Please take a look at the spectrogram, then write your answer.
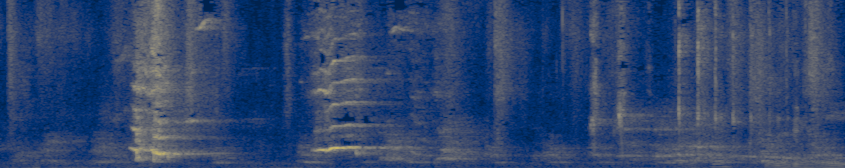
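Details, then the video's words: Timid dog, afraid of the leash and sensitive to leash pressure, screaming in protest during a walk: two loud, shrill harmonic screams about a second apart, then quieter whining sounds under a man's voice. "Timid dog, afraid of leash, screams and protests."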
